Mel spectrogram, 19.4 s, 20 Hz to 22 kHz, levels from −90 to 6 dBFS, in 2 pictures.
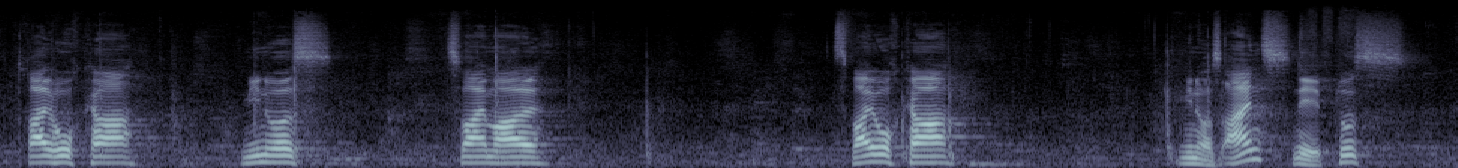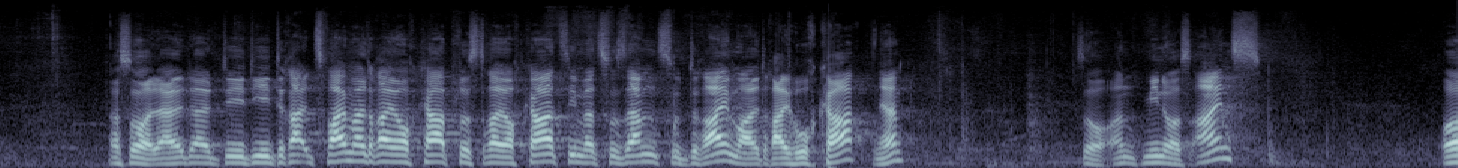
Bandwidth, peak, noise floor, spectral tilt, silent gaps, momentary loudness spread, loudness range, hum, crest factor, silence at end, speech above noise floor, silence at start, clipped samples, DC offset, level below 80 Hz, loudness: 16 kHz; 0 dBFS; -55 dBFS; -5 dB/octave; none; 16 LU; 9 LU; none; 22 dB; 0 s; 34 dB; 0.2 s; under 0.1%; under 0.1%; -64 dBFS; -21 LUFS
